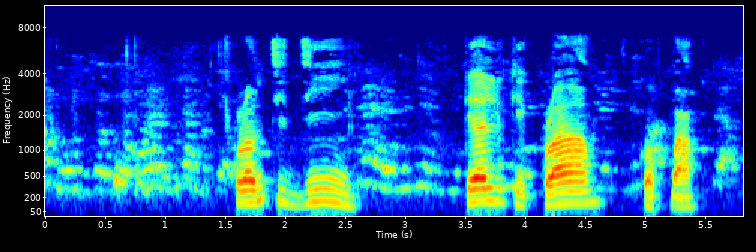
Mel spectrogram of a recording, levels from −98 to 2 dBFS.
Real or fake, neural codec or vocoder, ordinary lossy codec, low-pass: real; none; AAC, 64 kbps; 7.2 kHz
